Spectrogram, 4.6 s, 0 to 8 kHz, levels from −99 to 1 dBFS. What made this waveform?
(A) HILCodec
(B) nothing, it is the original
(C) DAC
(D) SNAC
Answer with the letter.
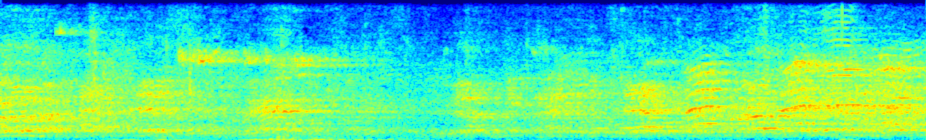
B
